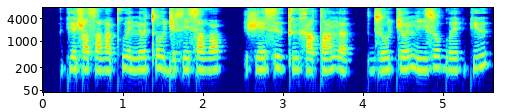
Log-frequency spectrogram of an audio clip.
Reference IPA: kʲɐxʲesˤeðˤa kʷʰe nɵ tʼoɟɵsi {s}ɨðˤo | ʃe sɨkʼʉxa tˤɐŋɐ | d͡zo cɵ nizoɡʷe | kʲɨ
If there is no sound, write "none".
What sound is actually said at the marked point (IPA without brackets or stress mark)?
s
